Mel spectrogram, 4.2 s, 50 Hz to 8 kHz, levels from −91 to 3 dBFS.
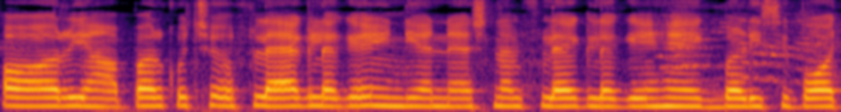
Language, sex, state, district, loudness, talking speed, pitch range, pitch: Hindi, female, Chhattisgarh, Bastar, -14 LUFS, 255 wpm, 215-225 Hz, 220 Hz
